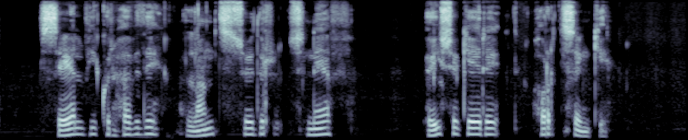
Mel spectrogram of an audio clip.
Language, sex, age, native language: Icelandic, male, 20-29, Icelandic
